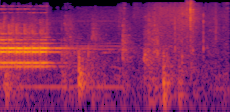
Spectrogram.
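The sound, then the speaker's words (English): A mobile phone in an apartment rings with a short electronic melody for about a second, fairly loud, then cuts off as a woman pulls it from her purse, leaving soft rustling and handling noises. “She pulls out her phone.”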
